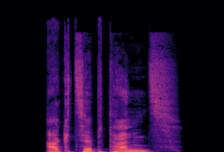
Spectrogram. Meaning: acceptance, accepting
- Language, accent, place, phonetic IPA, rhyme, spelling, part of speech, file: German, Germany, Berlin, [akt͡sɛpˈtant͡s], -ant͡s, Akzeptanz, noun, De-Akzeptanz.ogg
